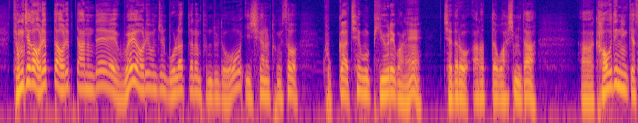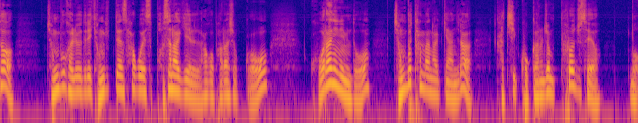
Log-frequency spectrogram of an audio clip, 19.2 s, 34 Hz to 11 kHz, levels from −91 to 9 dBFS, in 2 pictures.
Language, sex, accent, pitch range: Korean, male, native, 110-155 Hz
